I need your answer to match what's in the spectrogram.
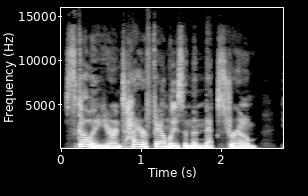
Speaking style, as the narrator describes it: he explained

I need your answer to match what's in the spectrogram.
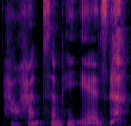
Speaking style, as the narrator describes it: whispered Thumbelina to the swallow

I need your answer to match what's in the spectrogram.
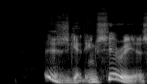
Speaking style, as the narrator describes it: muttered the doctor

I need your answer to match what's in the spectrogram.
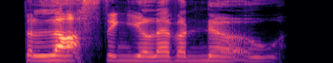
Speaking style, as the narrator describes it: he snarled

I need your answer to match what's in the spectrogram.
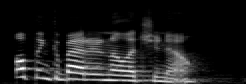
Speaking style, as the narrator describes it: I say, coolly

